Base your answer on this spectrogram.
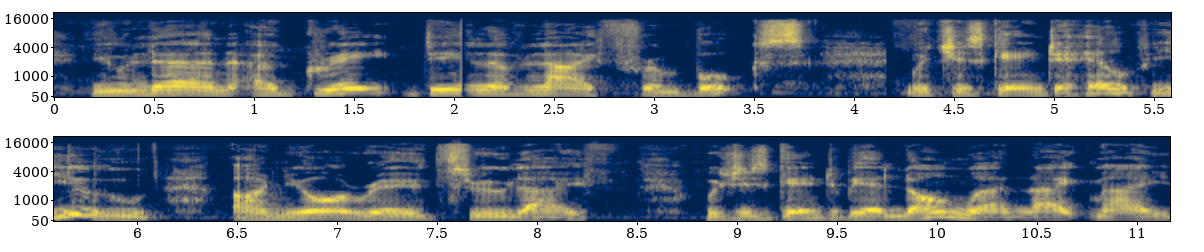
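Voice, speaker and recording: The pace is very slow. Noticeable background noise sits behind the voice. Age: 80s+. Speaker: library user. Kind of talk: documentary interview.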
